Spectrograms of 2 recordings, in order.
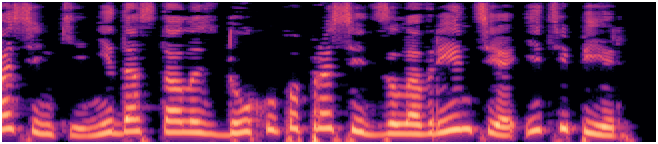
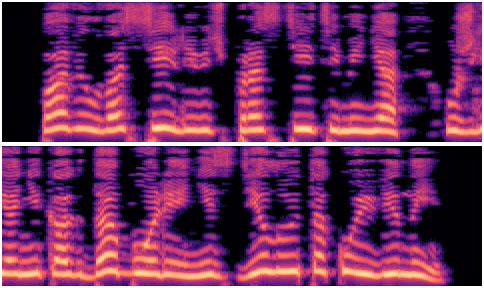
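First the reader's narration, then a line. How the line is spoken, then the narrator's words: Old man's trembling shout. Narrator (Russian): старика, который дрожащим голосом кричал ему вслед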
